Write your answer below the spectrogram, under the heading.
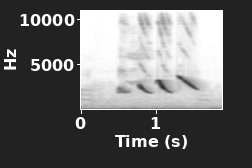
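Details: Captive Green-winged Saltator, bred in Brazil, warming up toward its main song: four clear whistled notes, each slurring downward and rising slightly higher in pitch, over a faint low hum.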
